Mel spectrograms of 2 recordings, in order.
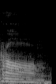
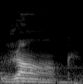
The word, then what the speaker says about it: wrong: คำ ที่ 50 ค่ะ คำ นี้ อันน ว่า Wrong ไม่ ออก เสียง W นะ คะ ไม่ ใช่ ว่า Wrong นะ คะ ออก เสียง ว่า Wrong แปล ว่า ผิด นะ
